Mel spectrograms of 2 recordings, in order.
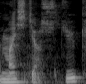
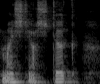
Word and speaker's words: Meisterstück: When I was reviewing it, said Meisterstück because I like to overpronounce things. But then I heard like native Germans say it, and they were saying something like Meisterstück or something, kind of close to that.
